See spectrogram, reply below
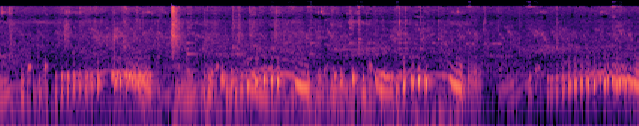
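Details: Continuous flock cooing from pigeons, low wavering throaty notes rising and falling in overlapping phrases, with one sharp click early on.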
